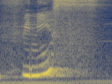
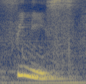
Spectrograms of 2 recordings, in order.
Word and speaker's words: finissent: Nous finissons, vous finissez, ils finissent et elles finissent. In the conjugations in il and en plural, you never pronounce ENT. ENT is never pronounced. So that means you are going to pronounce only till S.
